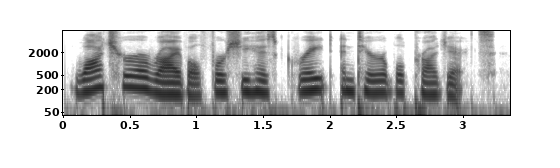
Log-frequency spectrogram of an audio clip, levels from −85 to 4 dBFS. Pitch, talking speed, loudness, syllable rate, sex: 180 Hz, 180 wpm, -17 LUFS, 4.8 syllables/s, female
